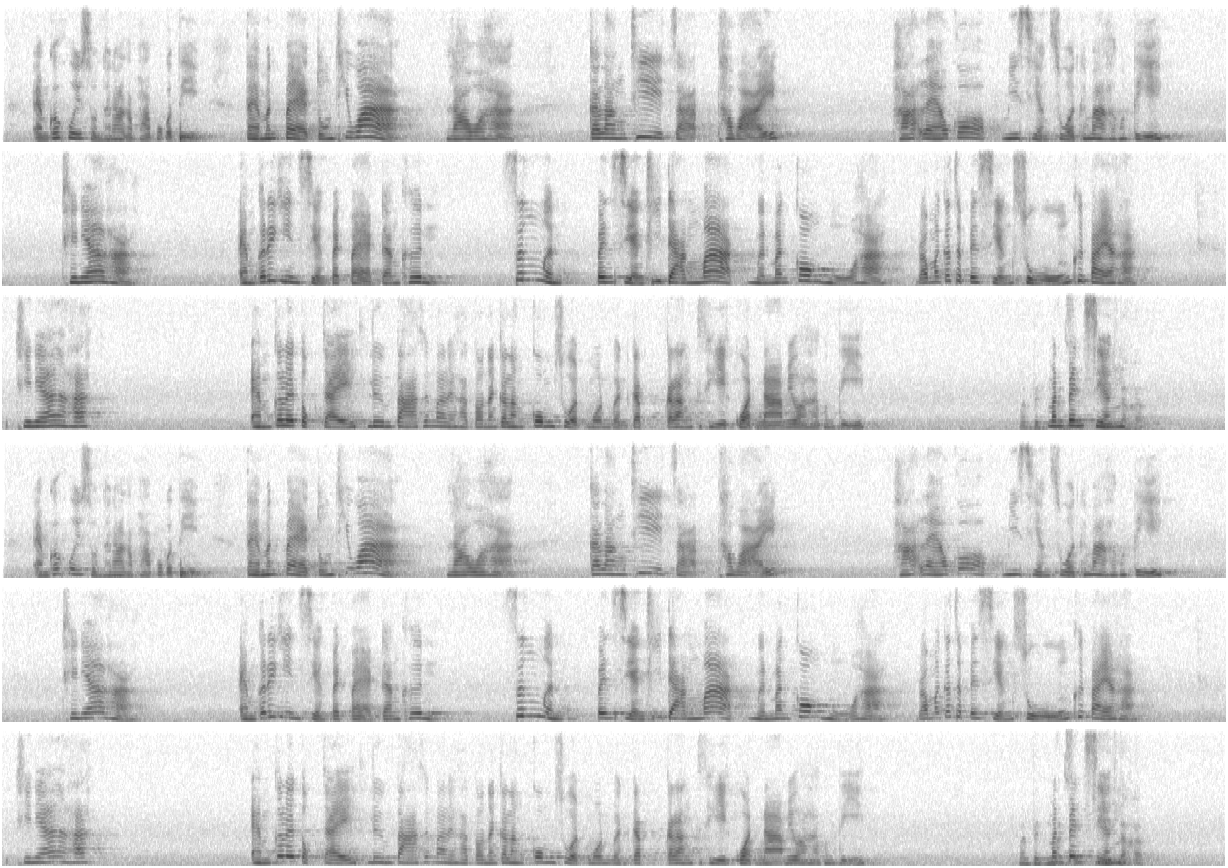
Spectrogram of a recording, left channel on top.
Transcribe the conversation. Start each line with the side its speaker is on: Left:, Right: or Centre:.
Left: แอมก็คุยสนทนากับพระปกติแต่มันแปลกตรงที่ว่าเราอะค่ะกำลังที่จะถวายพระแล้วก็มีเสียงสวดขึ้นมาค่ะคุณตีทีเนี้ยค่ะแอมก็ได้ยินเสียงแปลกๆดังขึ้นซึ่งเหมือนเป็นเสียงที่ดังมากเหมือนมันก้องหูอะค่ะแล้วมันก็จะเป็นเสียงสูงขึ้นไปอะค่ะทีเนี้ยนะคะ แอมก็เลยตกใจลืมตาขึ้นมาเลยค่ะตอนนั้นกำลังก้มสวดมนต์เหมือนกับกำลังเทกวดน้ำอยู่อะค่ะคุณตี
Right: มันเป็นเหมือนเสียงกรี๊ดเหรอครับ
Left: มันเป็นเสียง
